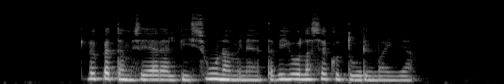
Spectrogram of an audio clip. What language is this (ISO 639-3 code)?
est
